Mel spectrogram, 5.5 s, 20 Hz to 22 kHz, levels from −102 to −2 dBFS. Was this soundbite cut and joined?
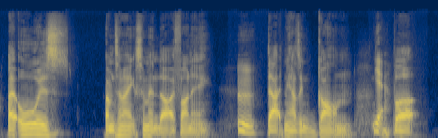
yes; 3 cuts; at 1.4 s, 2.2 s, 3.6 s

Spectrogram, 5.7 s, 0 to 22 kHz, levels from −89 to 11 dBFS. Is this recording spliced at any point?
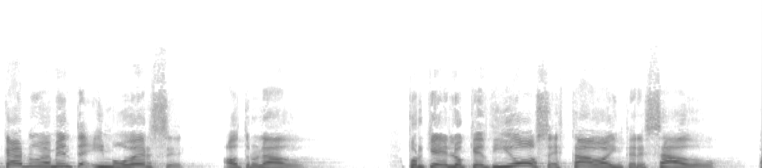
no; 0 cuts

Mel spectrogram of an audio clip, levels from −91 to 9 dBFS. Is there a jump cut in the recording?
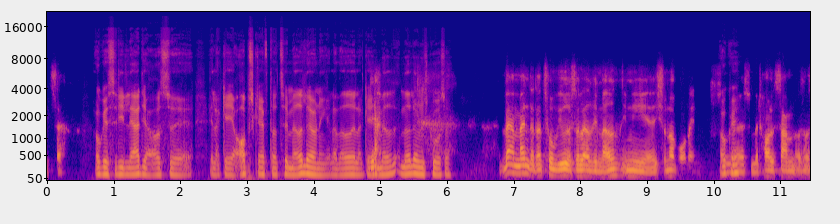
no; 0 cuts

